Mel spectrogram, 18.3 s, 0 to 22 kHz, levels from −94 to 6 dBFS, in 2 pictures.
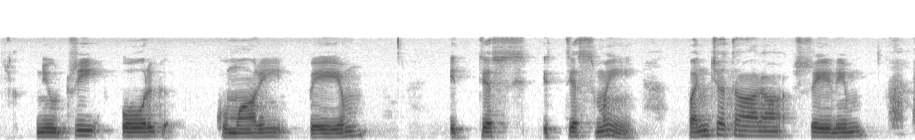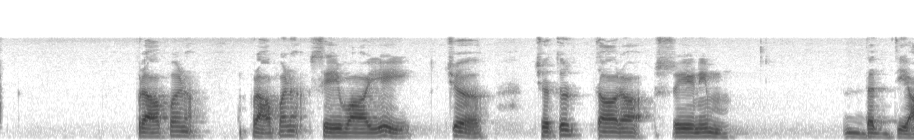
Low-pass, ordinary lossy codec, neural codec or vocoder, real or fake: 7.2 kHz; none; none; real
